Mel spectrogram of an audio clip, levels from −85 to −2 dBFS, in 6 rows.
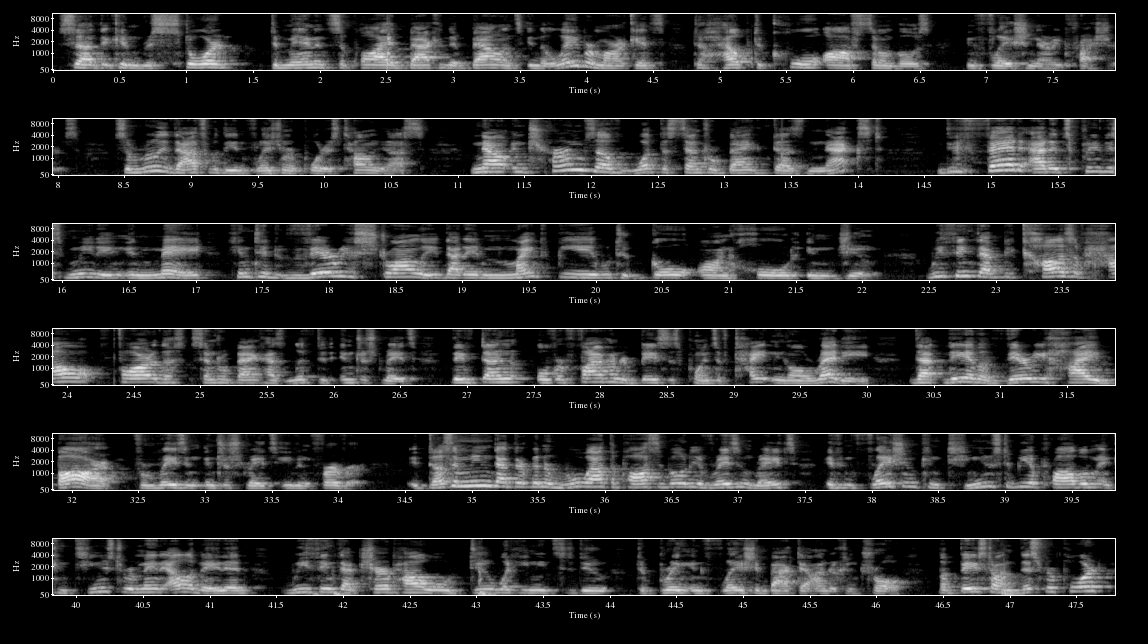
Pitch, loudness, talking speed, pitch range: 180 Hz, -23 LUFS, 190 wpm, 155-220 Hz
